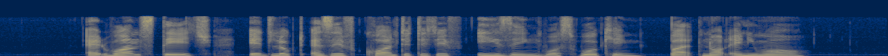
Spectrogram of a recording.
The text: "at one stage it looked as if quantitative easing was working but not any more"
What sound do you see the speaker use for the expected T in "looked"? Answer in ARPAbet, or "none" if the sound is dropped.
T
